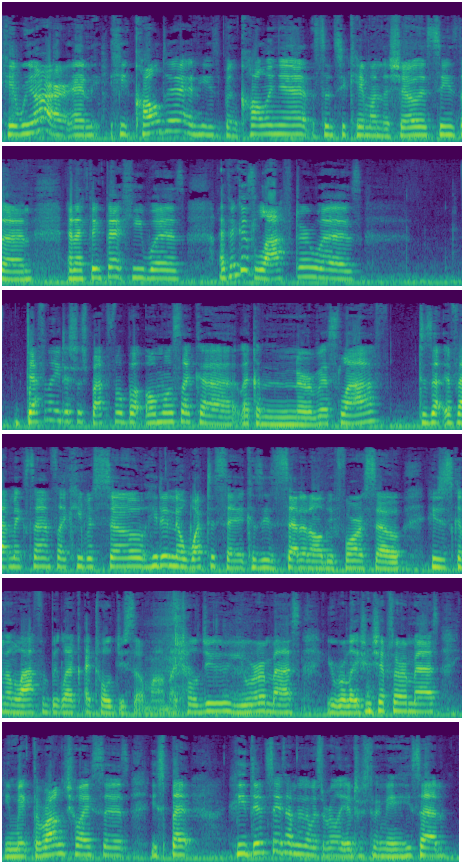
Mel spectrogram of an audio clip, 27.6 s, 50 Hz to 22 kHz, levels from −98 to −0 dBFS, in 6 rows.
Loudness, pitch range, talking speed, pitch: -20 LUFS, 165-210 Hz, 235 wpm, 195 Hz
